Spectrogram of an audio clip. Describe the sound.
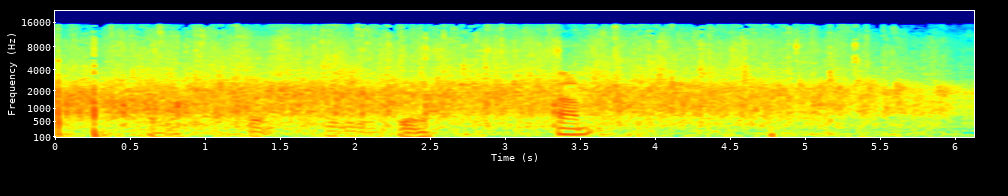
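A crowd applauds steadily for about six seconds, a dense, even wash of clapping with a few faint voices and a brief shout mixed in.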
